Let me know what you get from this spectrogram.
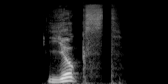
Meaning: second-person singular present of jucken
- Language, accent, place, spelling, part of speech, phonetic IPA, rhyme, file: German, Germany, Berlin, juckst, verb, [jʊkst], -ʊkst, De-juckst.ogg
